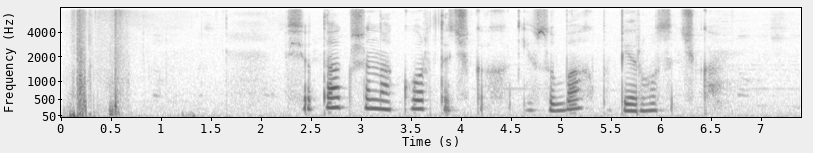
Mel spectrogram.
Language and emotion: Russian, sad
